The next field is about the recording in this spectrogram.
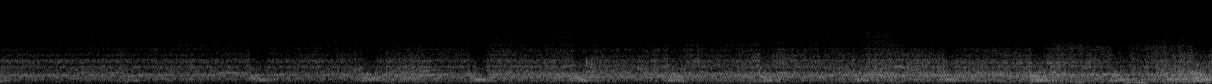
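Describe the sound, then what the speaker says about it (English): A 7mm O gauge model ballast train rolls away along the layout track, a steady close rumble with faint repeated clicks from rail joints, slowly building in level. "As the ballast train departs"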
